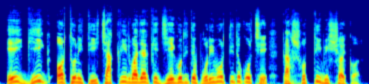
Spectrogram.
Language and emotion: Bengali, surprised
